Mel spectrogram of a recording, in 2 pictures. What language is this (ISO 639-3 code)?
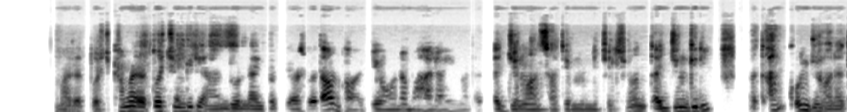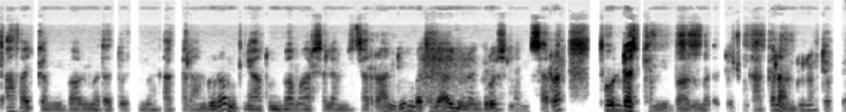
amh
